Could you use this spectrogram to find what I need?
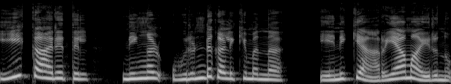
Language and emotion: Malayalam, disgusted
